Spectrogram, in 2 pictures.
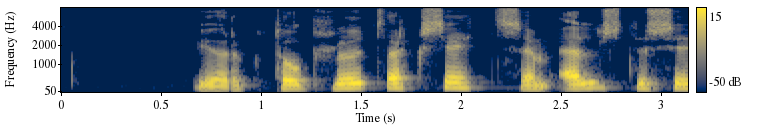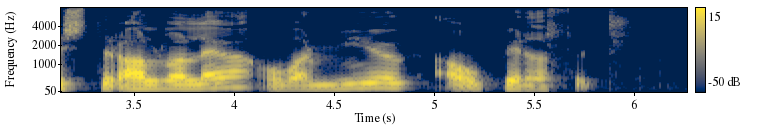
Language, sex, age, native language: Icelandic, male, 40-49, Icelandic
